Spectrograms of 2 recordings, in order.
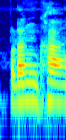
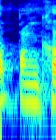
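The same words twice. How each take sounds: First: पड़ंखा with an extra ड़ sound, wrong; पड़ंखा with the inserted flap; wrong form. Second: पंखा with a plain nasal before kh; पंखा, the correct pronunciation; correct form. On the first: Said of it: "पड़ंखा नहीं होता". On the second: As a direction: say पंखा cleanly. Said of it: "पंखा होता है". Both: Shown as a demonstration.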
